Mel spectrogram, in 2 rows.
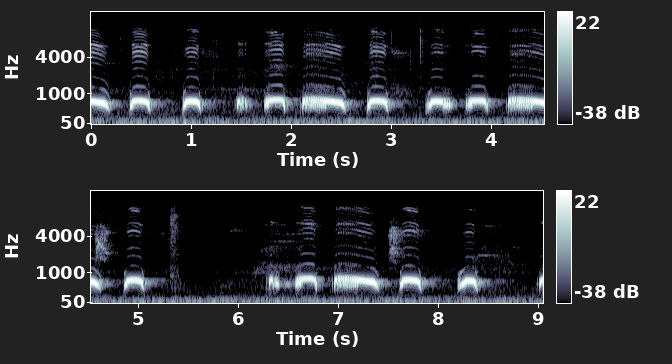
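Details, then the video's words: Lure spotted dove for attracting wild doves: a long run of low, hollow coos, some short and some drawn out and arching, repeated in quick sequence, a short gap, then further coos. "Cu gáy mồi thúc gù gọi bổi / Suara Burung Tekukur Gacor Terbaru 2026 Paling Ampuh Untuk Pancingan"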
